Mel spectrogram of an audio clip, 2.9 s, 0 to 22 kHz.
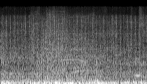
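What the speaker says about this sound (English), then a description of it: "Have some rockets there, mate." Rocket explosions in the shooter game F.E.A.R. 2 come as a dense, continuous roar of booms and bursts, loud and close, with no clear gaps between blasts.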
